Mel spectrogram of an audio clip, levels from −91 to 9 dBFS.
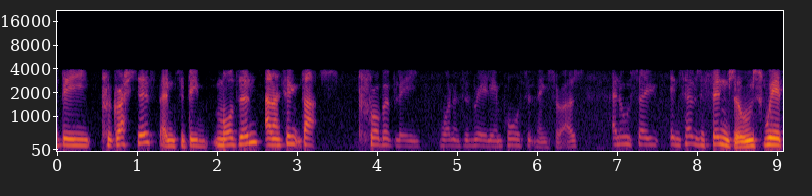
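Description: A speech recording carries the GSM full-rate codec throughout. The codec models the vocal tract and drives it with a sparse, regularly spaced pulse excitation, which gives the voice a buzzy, gravelly roughness that is plainly audible. This pulse-train buzz is what separates it from a plain low-pass or narrowband channel, which would only sound muffled. Nothing is passed above 3.8 kHz, which fits a 13 kbps GSM full-rate stream. Just after "I think that's", at 3.9 s, the talker moves back from the microphone and the level at the input falls by about 20 dB. From there until 8.22 s, automatic gain is rising: the gain control gradually restores about 9 dB, so voice and background room noise swell up together over several seconds. That shared, slow swell marks it as gain control rather than the talker moving, since a change of position alters only the voice and happens quickly, as the drop at about 4 s and the later shift near 8 s do.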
